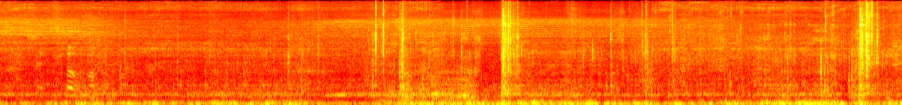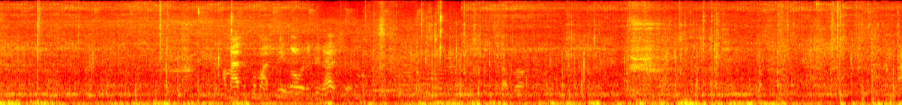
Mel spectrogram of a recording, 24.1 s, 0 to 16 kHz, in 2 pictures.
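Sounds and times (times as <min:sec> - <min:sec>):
bike rattling: 0:00.0 - 0:24.0
wind buffeting microphone: 0:00.0 - 0:24.0
bike knocking on bumps: 0:01.6 - 0:15.8.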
